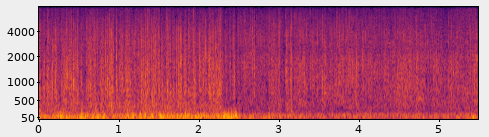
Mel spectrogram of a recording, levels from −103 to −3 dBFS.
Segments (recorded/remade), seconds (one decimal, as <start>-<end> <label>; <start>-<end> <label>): 0.0-5.5 recorded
